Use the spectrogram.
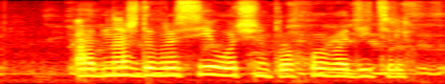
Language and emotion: Russian, neutral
